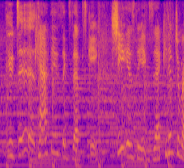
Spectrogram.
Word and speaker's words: Zagzebski: Today I am so excited to be interviewing Miss Kathy Zagski. Did I say it right? You did. Kathy Zagski.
